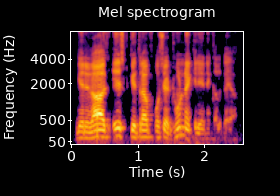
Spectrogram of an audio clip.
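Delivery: ordinary delivery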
